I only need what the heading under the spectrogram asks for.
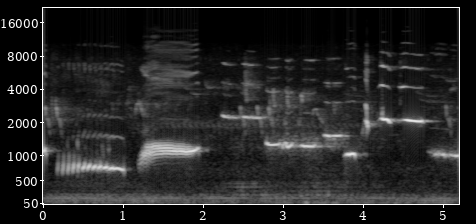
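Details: In Australia, a pied butcherbird opens with a rapid pulsing trill, then gives a long rich whistle followed by several bell-like piped notes at stepped pitches.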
